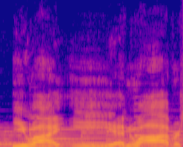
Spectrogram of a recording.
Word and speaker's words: Viguié: We are talking with New York Bestselling Times author Debbie Viguié. I'll spell it out. It's Viguié. Viguie.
